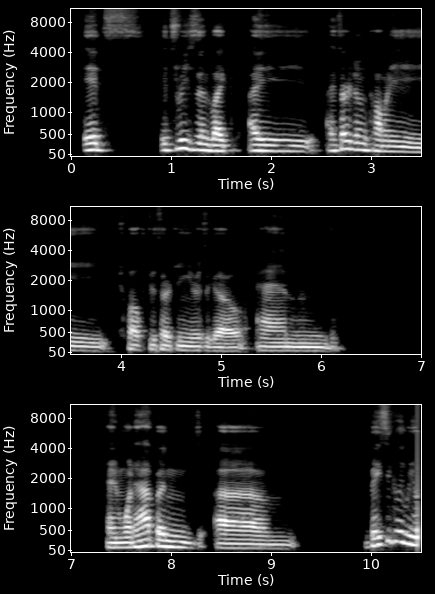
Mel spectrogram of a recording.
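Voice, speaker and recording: A man speaks in a Spanish accent with a dark, mellow tone. His pitch swings very widely against a quiet background. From Mexico City. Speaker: comedian. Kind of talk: casual chat.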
